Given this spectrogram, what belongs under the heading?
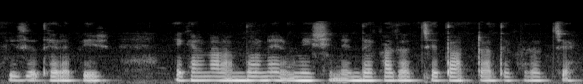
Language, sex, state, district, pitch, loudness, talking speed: Bengali, female, West Bengal, Kolkata, 180 Hz, -15 LUFS, 135 wpm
